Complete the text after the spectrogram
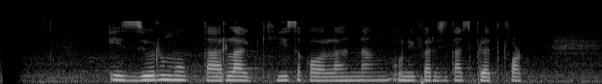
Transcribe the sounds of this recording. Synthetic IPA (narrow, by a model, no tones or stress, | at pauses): ʔizʊrmuk̚t̪arlaɡ̥isəkolahnaŋunifɛrsit̪asb̥ɾɛt̪fɔrt̪̚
